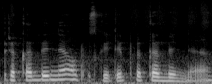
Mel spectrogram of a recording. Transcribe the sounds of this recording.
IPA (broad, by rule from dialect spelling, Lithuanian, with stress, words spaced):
pʲrʲɪkɐbʲɪˈnʲɪ oː pɐsˈkʊɪ tɐɪp pʲrʲɪkɐbʲɪˈnʲɪ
